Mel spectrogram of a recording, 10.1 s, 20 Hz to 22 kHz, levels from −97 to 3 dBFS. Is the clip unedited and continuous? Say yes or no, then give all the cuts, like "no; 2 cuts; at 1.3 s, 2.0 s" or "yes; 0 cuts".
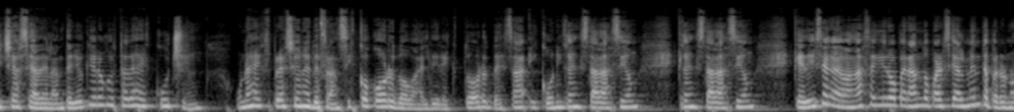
no; 1 cut; at 6.8 s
